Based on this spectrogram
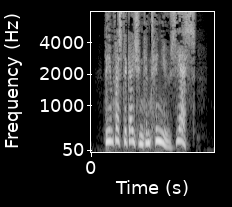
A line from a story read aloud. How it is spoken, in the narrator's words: Rakel nodded eagerly, her flat nasal voice grating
